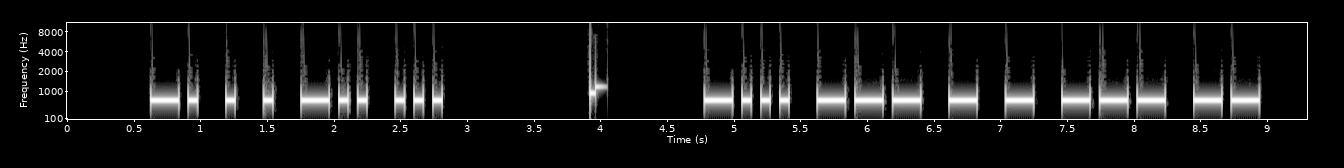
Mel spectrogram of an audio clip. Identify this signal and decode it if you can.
Morse code, heard as a keyed tone, about 17 wpm, 700 Hz. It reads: NEEDS BOTTOM
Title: Sets of 3 Words - New Word Drill - 17wpm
